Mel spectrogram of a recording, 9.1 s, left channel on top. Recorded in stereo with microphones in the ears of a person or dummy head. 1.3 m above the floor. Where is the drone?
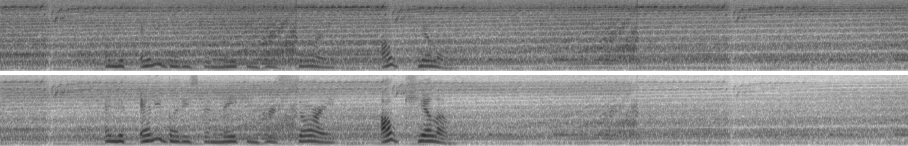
55° left (ahead or behind); by 9.1 s 75° left (ahead or behind).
